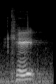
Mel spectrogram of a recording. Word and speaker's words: Kate: Kate, short for Catherine, rhymes with plate.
